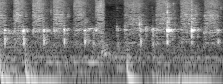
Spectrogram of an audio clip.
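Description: Quick, even run of short rubbing strokes, about six a second, from a small cosmetic item worked briskly by hand close to the face, with one louder stroke near the end.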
